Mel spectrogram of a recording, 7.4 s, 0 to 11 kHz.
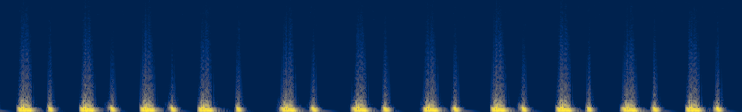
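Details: Deep, steady lub-dub heartbeat at about 90 beats per minute, recorded by a physician and digitally enhanced with a Synclavier system: a human heartbeat.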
